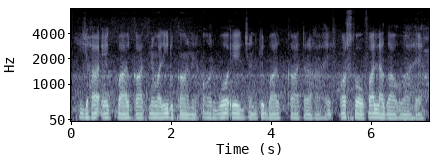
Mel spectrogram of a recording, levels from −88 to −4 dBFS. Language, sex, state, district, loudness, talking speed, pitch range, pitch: Hindi, male, Uttar Pradesh, Jalaun, -25 LUFS, 175 wpm, 95-105 Hz, 100 Hz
